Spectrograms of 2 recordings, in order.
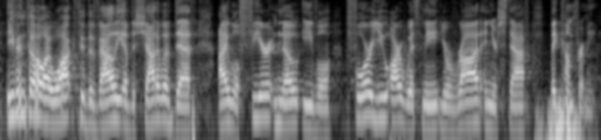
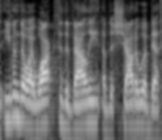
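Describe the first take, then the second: First: Loud, slow, ringing scripture recitation; solemn psalm cadence. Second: Measured scripture-reading cadence. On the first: Preacher showing the cadence he slips into, loud slow recitation. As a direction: proclaim each phrase slowly, like a grand reading. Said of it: "that, that cadence". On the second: Preacher reading the psalm aloud, measured reading cadence. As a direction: read it like a solemn recitation. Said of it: "See, I do it again. I just read it in that, that cadence". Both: Shown as a demonstration.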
